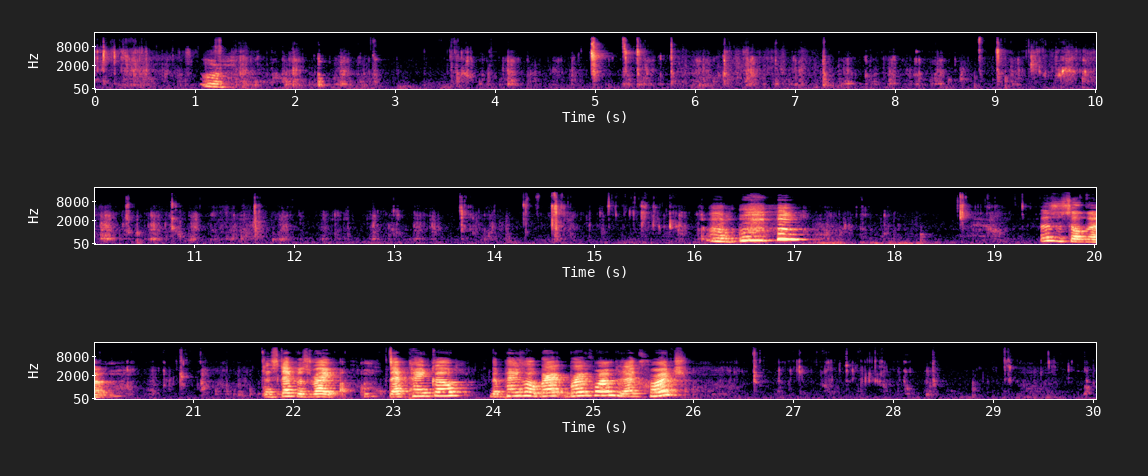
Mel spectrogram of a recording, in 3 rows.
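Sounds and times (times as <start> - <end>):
crunchy chewing: 0.0 - 2.9, 3.5 - 16.1, 20.2 - 21.7, 26.2 - 30.0.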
